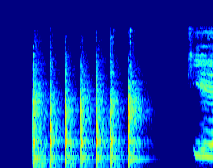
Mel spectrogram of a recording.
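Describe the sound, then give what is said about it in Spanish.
Seven firm, evenly spaced knocks on a door in quick succession, fairly loud, each with a short hollow ring, as a young woman knocks at a healer's door on a hot afternoon; after a brief pause a voice starts speaking. “¿Quién llama? Déjeme entrar, doña.”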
